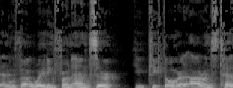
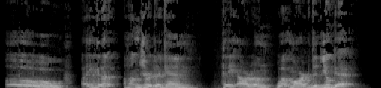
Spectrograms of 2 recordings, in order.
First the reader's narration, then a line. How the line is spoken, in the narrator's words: the Rebbe called out for everyone to hear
